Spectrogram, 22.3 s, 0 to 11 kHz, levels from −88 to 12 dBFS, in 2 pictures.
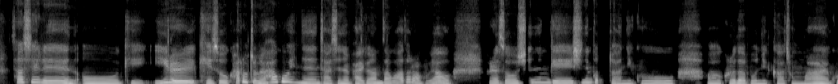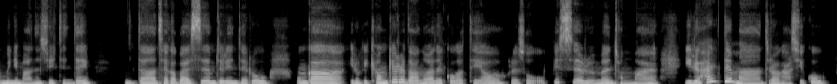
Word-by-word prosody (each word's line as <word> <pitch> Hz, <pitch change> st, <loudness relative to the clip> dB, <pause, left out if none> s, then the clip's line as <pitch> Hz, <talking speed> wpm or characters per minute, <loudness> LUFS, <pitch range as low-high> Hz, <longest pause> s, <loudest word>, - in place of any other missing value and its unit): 사실은 255 Hz, -, +1 dB
어 195 Hz, 0 st, +1 dB, 0.3 s
기 195 Hz, 0 st, -10 dB
일을 220 Hz, -5 st, +5 dB
계속 190 Hz, 0 st, 0 dB
하루 335 Hz, +4 st, +3 dB
종일 220 Hz, -9 st, 0 dB
하고 345 Hz, -, +3 dB
있는 220 Hz, -8 st, -2 dB
자신을 190 Hz, 0 st, -3 dB
발견한다고 210 Hz, +4 st, -1 dB
하더라고요. 230 Hz, -6 st, -2 dB, 0.5 s
그래서 200 Hz, -2 st, -2 dB
쉬는 280 Hz, +7 st, -3 dB
게 210 Hz, -3 st, +1 dB
쉬는 265 Hz, +6 st, 0 dB
것도 275 Hz, -6 st, -6 dB
아니고 165 Hz, 0 st, -4 dB, 0.4 s
어 175 Hz, -1 st, -4 dB
그러다 185 Hz, -1 st, 0 dB
보니까 165 Hz, 0 st, -6 dB
정말 175 Hz, +2 st, -1 dB
고민이 195 Hz, +1 st, +3 dB
많으실 185 Hz, +3 st, -1 dB
텐데. 195 Hz, +4 st, -1 dB, 0.5 s
일단 205 Hz, 0 st, +1 dB
제가 205 Hz, 0 st, 0 dB
말씀드린 210 Hz, +2 st, +3 dB
대로 205 Hz, +2 st, 0 dB, 0.4 s
뭔가 235 Hz, -4 st, +5 dB
이렇게 195 Hz, -1 st, -2 dB
경계를 230 Hz, +10 st, +4 dB
나눠야 190 Hz, +2 st, +2 dB
될 190 Hz, -2 st, 0 dB
것 215 Hz, +2 st, -3 dB
같아요. 195 Hz, +2 st, -3 dB
그래서 185 Hz, +1 st, -5 dB
오피스 290 Hz, -, -3 dB
룸은 200 Hz, -5 st, +1 dB
정말 175 Hz, -1 st, -3 dB, 0.3 s
일을 210 Hz, 0 st, +2 dB
할 350 Hz, +11 st, +2 dB
때만 175 Hz, -, +3 dB
들어가시고 190 Hz, +5 st, -2 dB
200 Hz, 285 characters per minute, -23 LUFS, 185-230 Hz, 0.5 s, 일을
